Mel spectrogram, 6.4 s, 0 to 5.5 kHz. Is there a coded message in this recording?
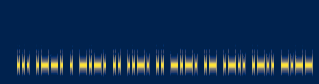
Yes: Morse code from 0.3 to 6.2 s, heard as a keyed tone, about 25 wpm, 600 Hz. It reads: SPECIFICALLY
